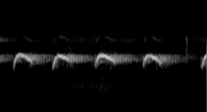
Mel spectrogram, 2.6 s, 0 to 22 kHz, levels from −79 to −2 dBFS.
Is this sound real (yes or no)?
no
